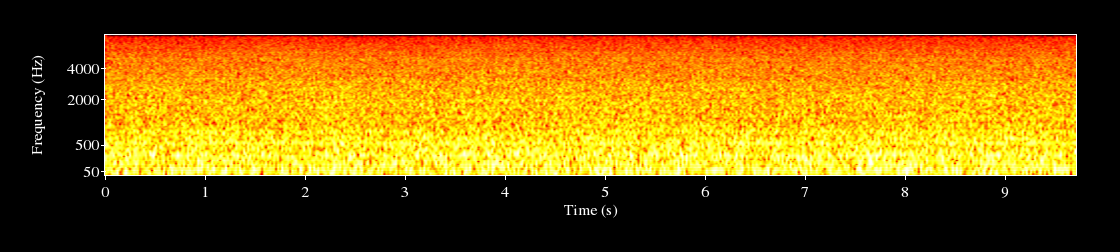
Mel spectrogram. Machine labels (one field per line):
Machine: fan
